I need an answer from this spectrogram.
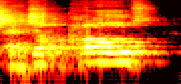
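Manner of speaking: ordinary talk, nothing marked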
